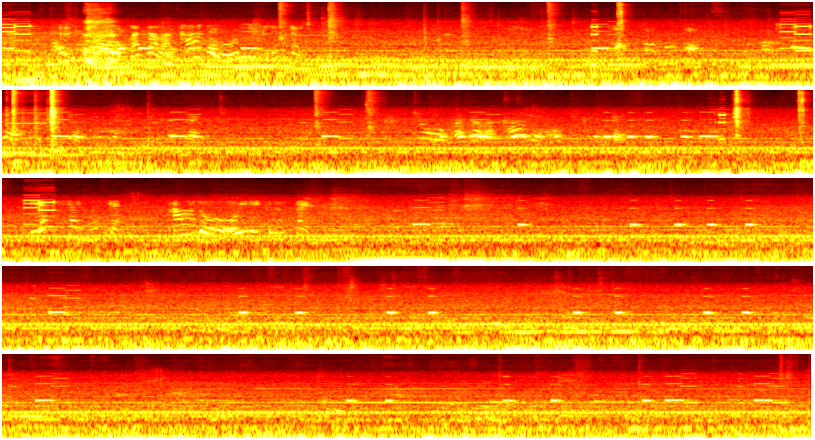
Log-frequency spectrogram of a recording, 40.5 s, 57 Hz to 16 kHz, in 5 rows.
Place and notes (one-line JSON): {"title": "yokohama, post office", "date": "2011-07-01 12:34:00", "description": "At the yokohamamimato post office. General atmosphere and the sound of two banking machines.\ninternational city scapes - topographic field recordings and social ambiences", "latitude": "35.45", "longitude": "139.64", "timezone": "Asia/Tokyo"}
